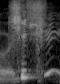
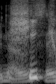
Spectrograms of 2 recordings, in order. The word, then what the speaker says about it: Chic: Ils regardaient le nom du groupe, on prononce chic. Non, non, non, on dit chic, on est français.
